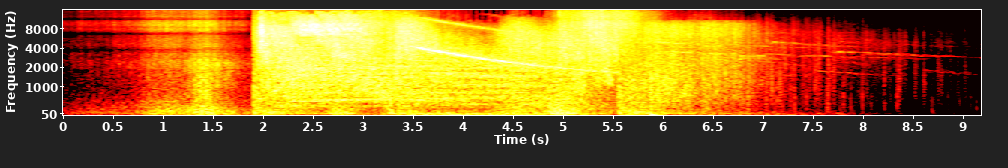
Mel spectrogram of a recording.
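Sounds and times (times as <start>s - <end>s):
dragon firework: 0.8s - 9.1s.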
